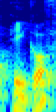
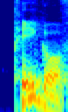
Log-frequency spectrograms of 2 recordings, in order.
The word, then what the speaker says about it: Pegow: wird da, glaube ich, da ist die Betonung anders. Ich dachte mal Pegow, aber Pegow sagen die. Das kann beides sein.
